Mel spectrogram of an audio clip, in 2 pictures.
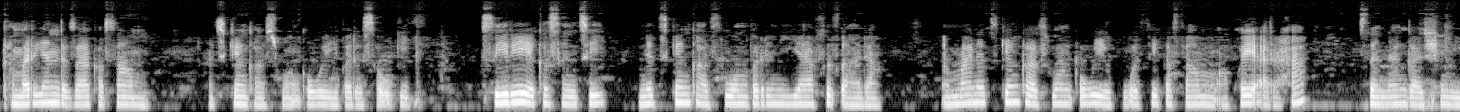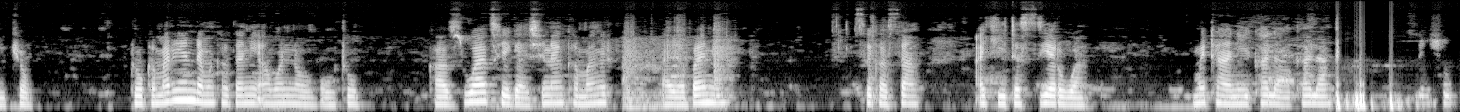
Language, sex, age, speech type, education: Hausa, female, 15-29, spontaneous, primary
